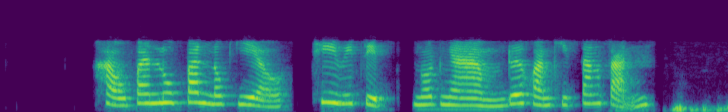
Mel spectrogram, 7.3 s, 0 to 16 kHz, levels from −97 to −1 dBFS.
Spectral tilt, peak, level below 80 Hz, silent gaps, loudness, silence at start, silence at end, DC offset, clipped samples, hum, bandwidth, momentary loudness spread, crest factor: -10 dB/octave; -2 dBFS; -44 dBFS; 2.97-3.11 s, 4.01-4.12 s; -17 LUFS; 0.95 s; 0 s; under 0.1%; under 0.1%; none; 4.1 kHz; 13 LU; 18 dB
